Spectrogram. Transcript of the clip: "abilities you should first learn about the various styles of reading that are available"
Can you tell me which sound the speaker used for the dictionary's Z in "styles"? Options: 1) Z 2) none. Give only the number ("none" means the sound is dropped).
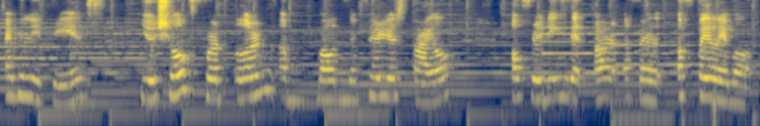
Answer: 2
